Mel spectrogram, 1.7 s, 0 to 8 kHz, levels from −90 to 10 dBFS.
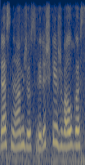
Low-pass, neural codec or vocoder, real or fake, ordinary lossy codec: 7.2 kHz; none; real; Opus, 16 kbps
